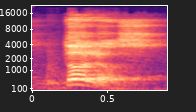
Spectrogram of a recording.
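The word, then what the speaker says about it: δόλος: Esta palabra engaño es dolos, ¿sí? Con acento en la O también, en el griego, que significa atrapar con anzuelo, acechanza.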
